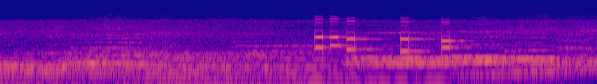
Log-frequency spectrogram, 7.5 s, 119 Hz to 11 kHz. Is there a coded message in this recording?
Yes: DTMF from 3.9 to 5.6 s, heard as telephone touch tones, dialled by hand, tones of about 100 ms, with room echo. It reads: 9#5 2 7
